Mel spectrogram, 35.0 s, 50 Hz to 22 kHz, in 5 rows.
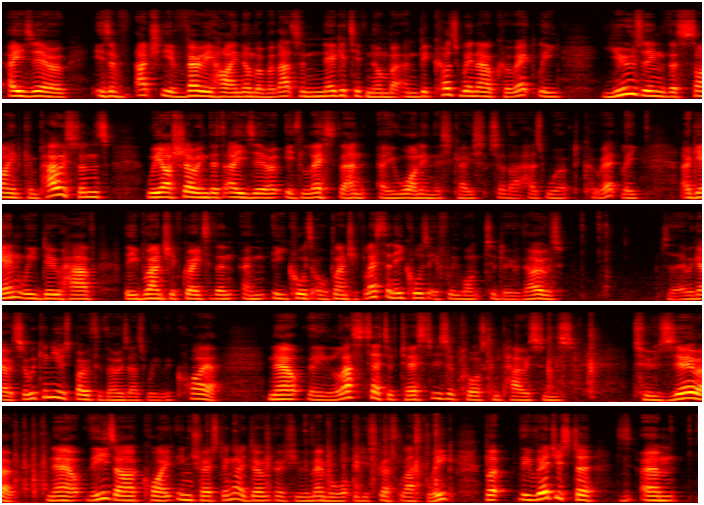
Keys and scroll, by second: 25.4 Home, 25.9-27.0 typing, 28.3 typing, 30.5 ctrl+c, 31.1 ctrl+f, 31.4 ctrl+v, 31.7-32.5 typing, 32.7 Escape, 33.7-34.5 typing.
